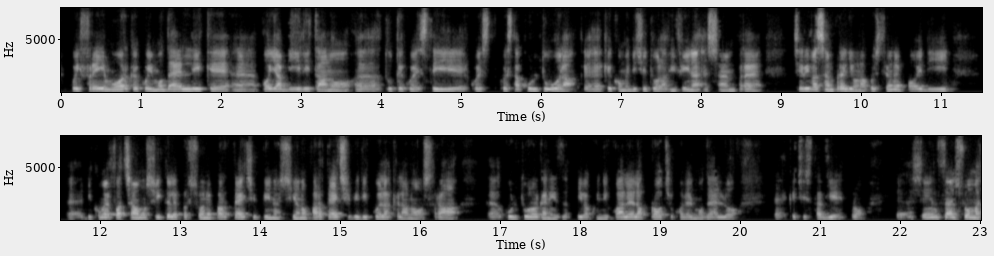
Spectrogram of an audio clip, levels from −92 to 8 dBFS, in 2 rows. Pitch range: 115-130 Hz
